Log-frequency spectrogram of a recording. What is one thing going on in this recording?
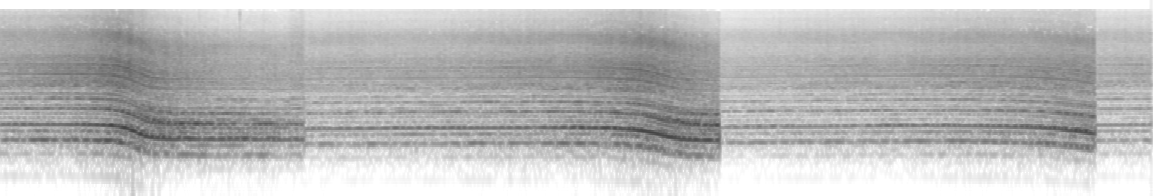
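Race cars whoosh past one after another, their engine pitch dropping as they go by.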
